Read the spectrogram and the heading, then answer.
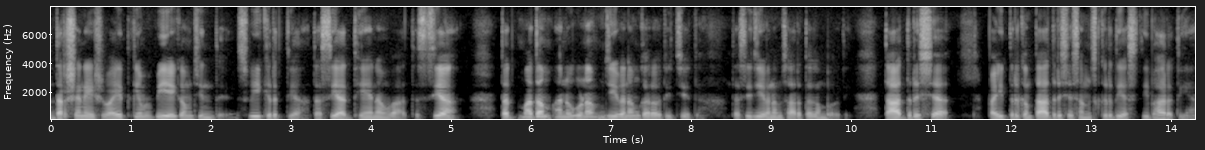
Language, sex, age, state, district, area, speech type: Sanskrit, male, 18-30, Kerala, Idukki, urban, spontaneous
